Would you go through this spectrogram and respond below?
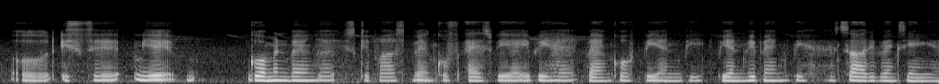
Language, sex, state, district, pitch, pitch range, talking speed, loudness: Hindi, female, Rajasthan, Churu, 180 Hz, 175-190 Hz, 190 wpm, -18 LUFS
